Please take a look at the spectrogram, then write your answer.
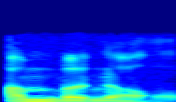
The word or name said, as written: umbonal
